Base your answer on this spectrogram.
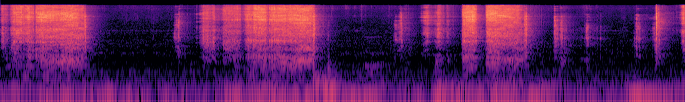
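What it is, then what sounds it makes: Raw carrot being peeled. A small piece of raw carrot is shaved with a red-handled metal peeler, giving bright, rasping scrapes. Long strokes alternate with shorter, quicker ones, each ending abruptly with almost no ring.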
